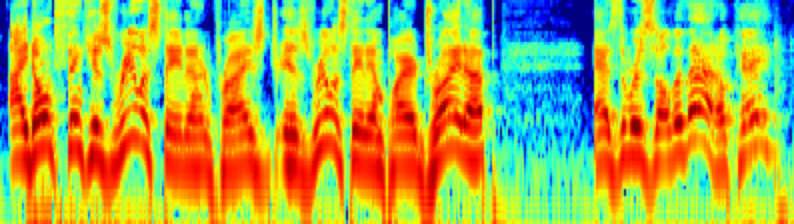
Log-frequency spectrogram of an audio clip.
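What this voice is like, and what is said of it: Yelling loudly. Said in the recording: “Why are you yelling?”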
